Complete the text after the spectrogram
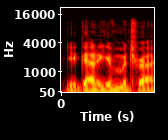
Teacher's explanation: It gets shortened a lot in everyday speech >> where you shorten you have got to to say you got to >> you got to notice how the word have just it disappears completely. >> It's understood but it's not spoken.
